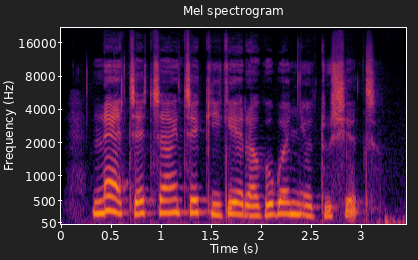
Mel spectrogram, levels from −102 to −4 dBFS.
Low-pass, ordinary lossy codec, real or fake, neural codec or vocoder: none; none; fake; vocoder, 44.1 kHz, 128 mel bands, Pupu-Vocoder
